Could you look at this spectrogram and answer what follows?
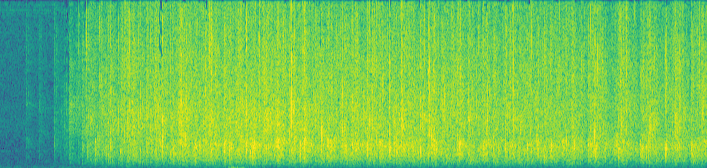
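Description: Concert audience applause, starting about a second in and building quickly into steady clapping from the crowd, with a brief low thud partway through.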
